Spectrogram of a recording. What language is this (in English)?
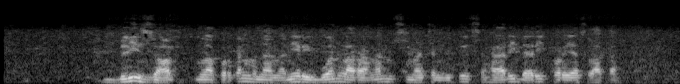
Indonesian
